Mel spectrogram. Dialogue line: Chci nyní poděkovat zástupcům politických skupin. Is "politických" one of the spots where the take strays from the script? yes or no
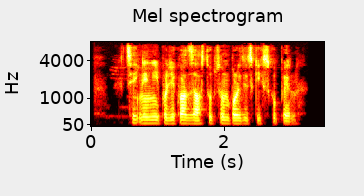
no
